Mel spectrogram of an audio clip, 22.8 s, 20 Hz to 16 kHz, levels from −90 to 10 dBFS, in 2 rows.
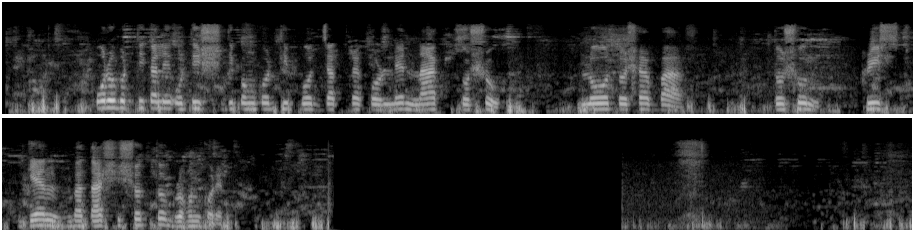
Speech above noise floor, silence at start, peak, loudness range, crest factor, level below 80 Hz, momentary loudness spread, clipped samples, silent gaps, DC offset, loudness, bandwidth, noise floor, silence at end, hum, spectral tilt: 39 dB; 0.1 s; -6 dBFS; 21 LU; 22 dB; -54 dBFS; 18 LU; under 0.1%; 15.66-19.12 s; under 0.1%; -26 LUFS; 7.8 kHz; -64 dBFS; 0 s; none; -5 dB/octave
